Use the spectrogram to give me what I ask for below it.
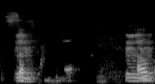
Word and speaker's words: Safiyyah: And he told me I was pronouncing my name wrong. I was like, it's Safiyyah. Safiyyah. He was like, you're pronouncing it like the English way, like the correct Arabic pronunciation is Safiyyah, not Safiyyah.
